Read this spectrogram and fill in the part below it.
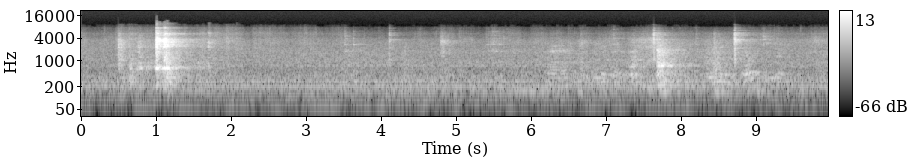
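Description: A metal ladle clinks against a plate.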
